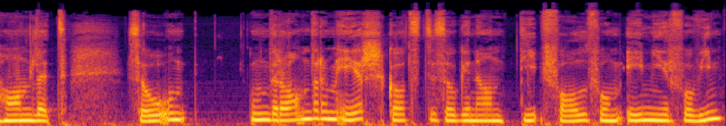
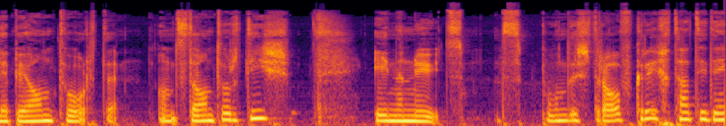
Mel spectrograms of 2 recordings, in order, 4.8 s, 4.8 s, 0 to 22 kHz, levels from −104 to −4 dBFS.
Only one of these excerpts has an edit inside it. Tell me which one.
second; 1 cut; at 3.3 s

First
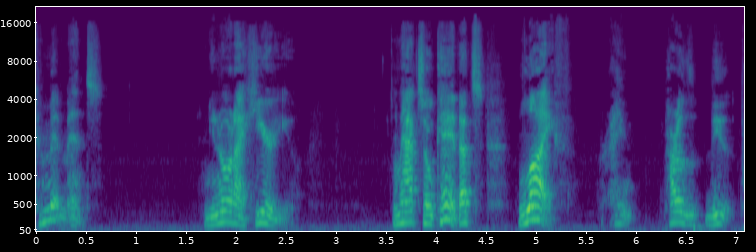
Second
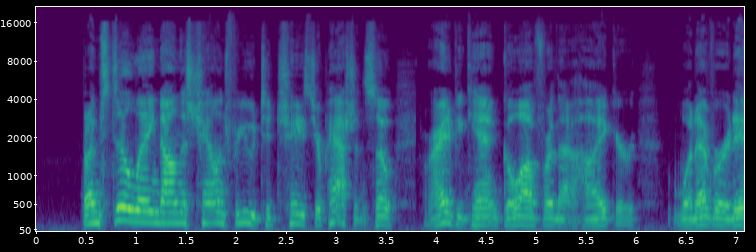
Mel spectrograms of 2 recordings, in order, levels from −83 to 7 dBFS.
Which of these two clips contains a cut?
second; 1 cut; at 3.8 s

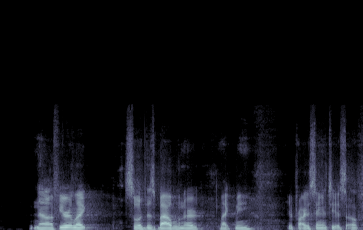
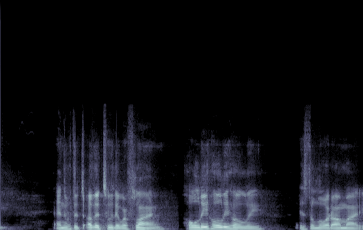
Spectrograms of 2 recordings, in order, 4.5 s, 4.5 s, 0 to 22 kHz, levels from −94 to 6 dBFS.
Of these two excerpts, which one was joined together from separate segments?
second; 1 cut; at 2.2 s

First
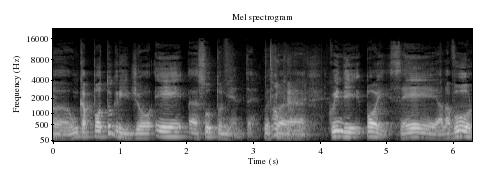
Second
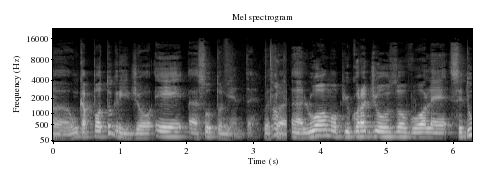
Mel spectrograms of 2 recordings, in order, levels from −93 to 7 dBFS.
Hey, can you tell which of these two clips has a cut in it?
second; 1 cut; at 3.5 s

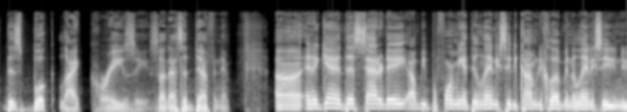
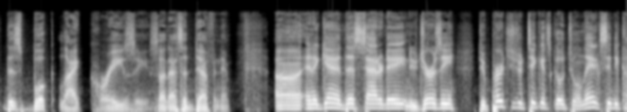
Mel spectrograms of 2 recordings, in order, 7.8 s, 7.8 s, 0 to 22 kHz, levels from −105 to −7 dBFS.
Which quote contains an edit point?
second; 1 cut; at 5.1 s

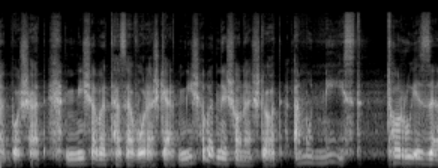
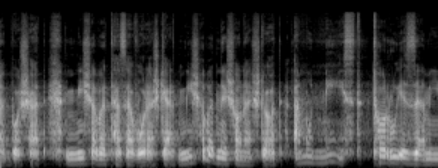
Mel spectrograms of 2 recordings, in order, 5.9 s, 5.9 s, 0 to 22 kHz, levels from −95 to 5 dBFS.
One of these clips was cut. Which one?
second; 1 cut; at 4.9 s

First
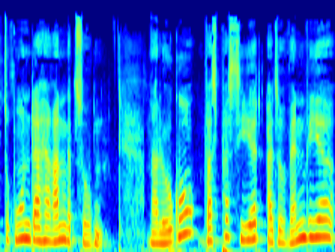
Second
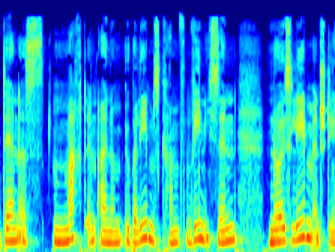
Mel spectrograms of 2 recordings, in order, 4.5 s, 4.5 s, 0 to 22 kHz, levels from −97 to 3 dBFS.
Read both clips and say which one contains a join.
first; 1 cut; at 1.9 s

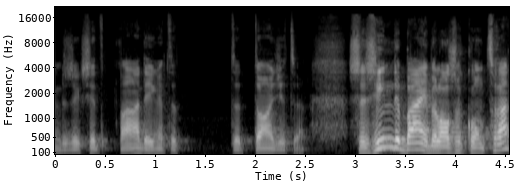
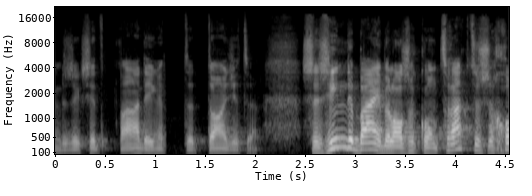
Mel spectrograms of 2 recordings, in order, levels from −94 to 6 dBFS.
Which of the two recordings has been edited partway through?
second; 1 cut; at 1.1 s

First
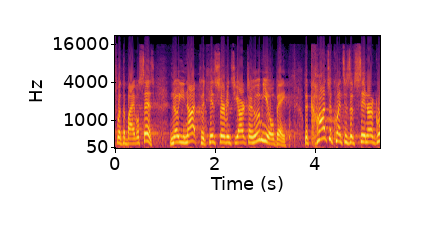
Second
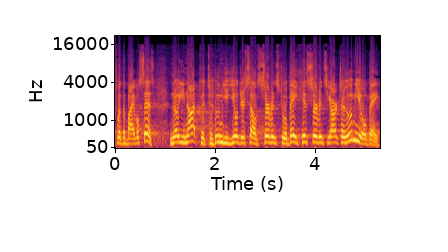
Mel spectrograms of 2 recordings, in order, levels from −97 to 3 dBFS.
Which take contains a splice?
first; 2 cuts; at 1.8 s, 3.7 s

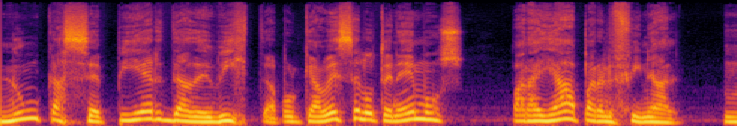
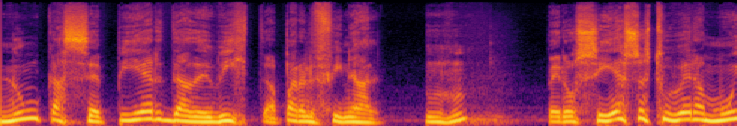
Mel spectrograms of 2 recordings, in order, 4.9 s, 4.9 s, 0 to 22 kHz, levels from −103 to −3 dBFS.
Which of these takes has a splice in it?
second; 1 cut; at 1.9 s

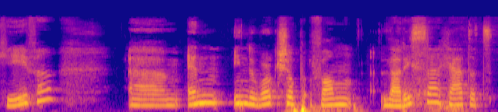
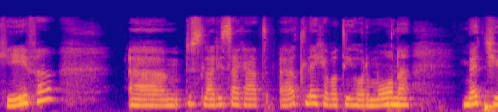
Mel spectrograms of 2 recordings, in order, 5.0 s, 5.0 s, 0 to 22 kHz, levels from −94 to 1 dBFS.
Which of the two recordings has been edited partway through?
second; 1 cut; at 1.8 s

